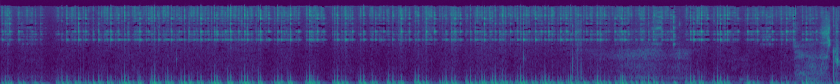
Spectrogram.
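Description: Fingertips of both hands tap fast on an empty, clear, round, hollow glass fishbowl. The result is a steady, slightly uneven stream of rapid, dull, low thumps with very short decay and almost no bright ring, continuing for the whole clip.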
